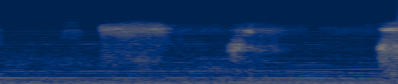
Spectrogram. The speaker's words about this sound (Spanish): Se escucha una respiración tratando de ser tapada.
